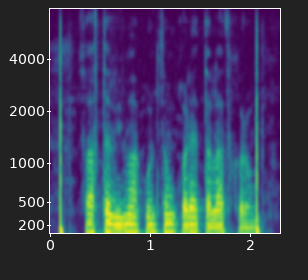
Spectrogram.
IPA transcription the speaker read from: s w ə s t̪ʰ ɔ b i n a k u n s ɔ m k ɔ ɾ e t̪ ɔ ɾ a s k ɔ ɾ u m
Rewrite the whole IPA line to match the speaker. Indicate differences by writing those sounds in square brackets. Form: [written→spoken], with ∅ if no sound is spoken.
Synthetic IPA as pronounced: s w [ə→a] s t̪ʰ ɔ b i [n→m] a k u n s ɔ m k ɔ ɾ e t̪ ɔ [ɾ→l] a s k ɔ ɾ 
